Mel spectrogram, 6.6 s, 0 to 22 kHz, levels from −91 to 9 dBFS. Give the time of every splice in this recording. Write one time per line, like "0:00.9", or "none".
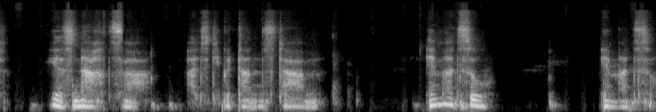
0:01.2
0:02.2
